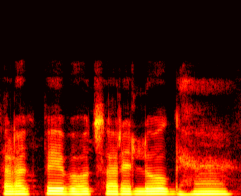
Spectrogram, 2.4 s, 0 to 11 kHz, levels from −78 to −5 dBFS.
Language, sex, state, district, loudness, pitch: Hindi, male, Jharkhand, Deoghar, -15 LUFS, 145 Hz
